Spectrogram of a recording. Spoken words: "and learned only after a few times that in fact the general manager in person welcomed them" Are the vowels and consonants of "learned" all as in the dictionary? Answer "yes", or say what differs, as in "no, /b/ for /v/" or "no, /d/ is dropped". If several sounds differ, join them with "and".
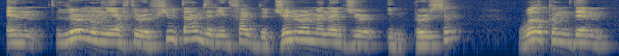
no, /d/ is dropped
